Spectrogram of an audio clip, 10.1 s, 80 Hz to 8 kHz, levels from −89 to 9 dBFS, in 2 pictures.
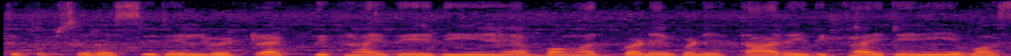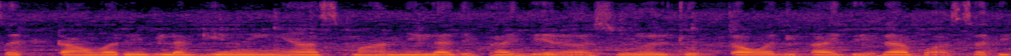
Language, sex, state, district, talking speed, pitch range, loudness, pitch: Hindi, female, Chhattisgarh, Korba, 230 wpm, 165-170 Hz, -28 LUFS, 165 Hz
